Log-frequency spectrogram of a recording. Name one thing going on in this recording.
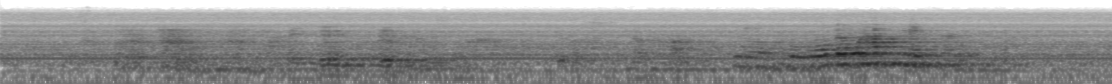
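A woman speaks, heard from far off in an echoing hall.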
